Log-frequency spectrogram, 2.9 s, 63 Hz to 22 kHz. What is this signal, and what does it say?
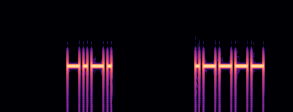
Morse code, heard as a keyed tone, about 30 wpm, 700 Hz. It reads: C 1
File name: Lesson 20d - Number 3 - Two Characters 30wpm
